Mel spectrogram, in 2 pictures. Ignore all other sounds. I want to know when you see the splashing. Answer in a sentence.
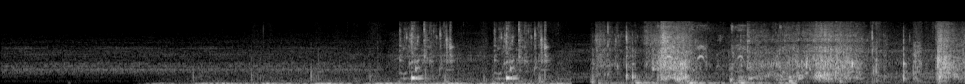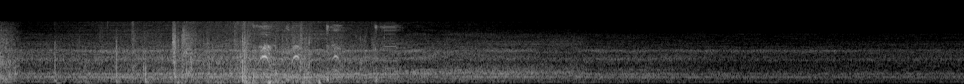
The splashing can be heard from 4.0 to 9.8 s.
